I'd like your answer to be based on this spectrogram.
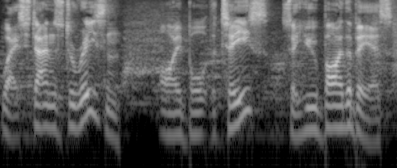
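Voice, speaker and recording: A man's voice: mid-range voice, animated, a little slow, a bit bright, soft background music. A man playing a grumpy, bossy, rebellious older man in a comic radio play, blunt and exasperated. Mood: bossy, urgent. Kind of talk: radio play comedy acting.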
